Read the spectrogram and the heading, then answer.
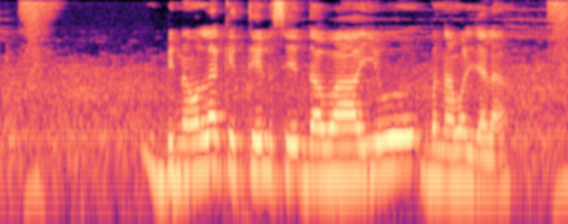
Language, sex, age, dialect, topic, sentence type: Bhojpuri, male, 18-24, Northern, agriculture, statement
